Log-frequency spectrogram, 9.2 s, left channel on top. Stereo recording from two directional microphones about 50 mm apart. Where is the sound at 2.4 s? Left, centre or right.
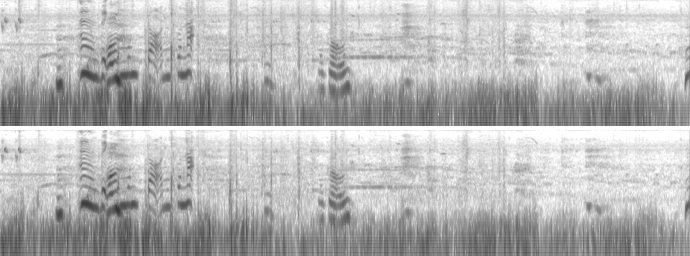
Right.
